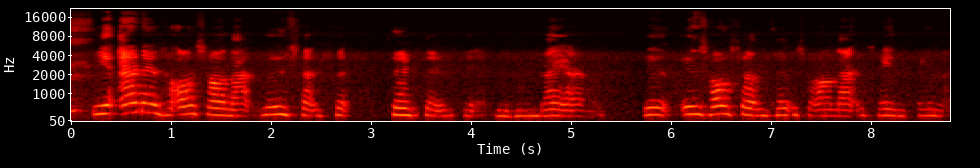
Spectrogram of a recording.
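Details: Speech disorder in a 21-year-old woman, found on neuropsychological evaluation alongside level 2 autism, anxiety and a needle phobia.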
